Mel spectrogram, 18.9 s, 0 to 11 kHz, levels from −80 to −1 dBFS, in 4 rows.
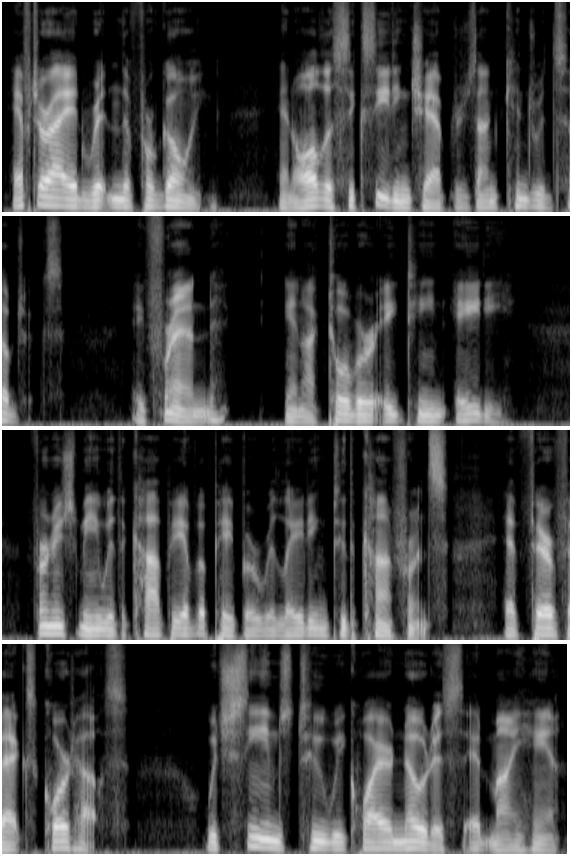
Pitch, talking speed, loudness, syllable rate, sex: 95 Hz, 140 wpm, -20 LUFS, 4.6 syllables/s, male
